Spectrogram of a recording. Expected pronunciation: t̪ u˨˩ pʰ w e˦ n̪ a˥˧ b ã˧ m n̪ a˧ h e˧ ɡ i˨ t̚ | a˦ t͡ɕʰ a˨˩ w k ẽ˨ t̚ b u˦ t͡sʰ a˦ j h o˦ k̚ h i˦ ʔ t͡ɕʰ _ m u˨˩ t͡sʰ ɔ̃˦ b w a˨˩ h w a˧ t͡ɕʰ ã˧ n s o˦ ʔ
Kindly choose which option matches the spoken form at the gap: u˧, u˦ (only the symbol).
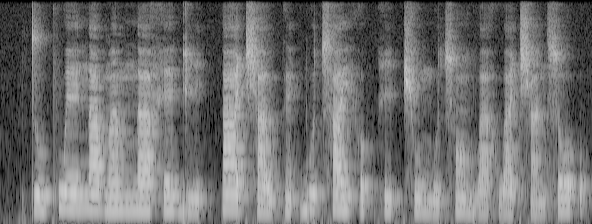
u˧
